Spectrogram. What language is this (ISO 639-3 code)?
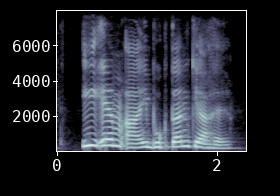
hin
